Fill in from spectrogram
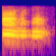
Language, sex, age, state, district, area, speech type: Marathi, male, 30-45, Maharashtra, Osmanabad, rural, conversation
